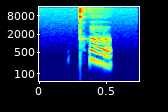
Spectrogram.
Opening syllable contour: falling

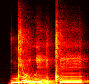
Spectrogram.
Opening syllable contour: falling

